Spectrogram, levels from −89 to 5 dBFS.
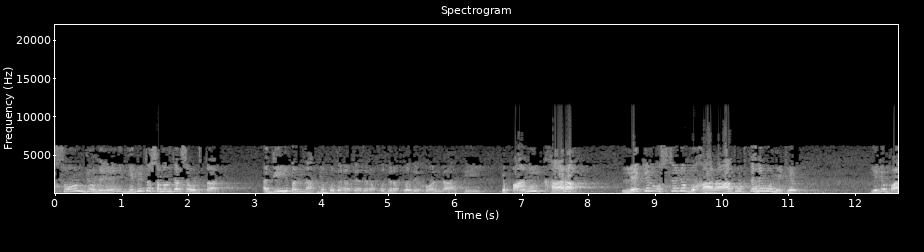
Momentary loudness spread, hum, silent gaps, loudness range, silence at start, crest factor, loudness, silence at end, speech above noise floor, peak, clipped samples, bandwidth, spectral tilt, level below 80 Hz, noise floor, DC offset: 15 LU; none; none; 6 LU; 0 s; 14 dB; -14 LUFS; 0 s; 26 dB; 0 dBFS; 0.1%; 8.8 kHz; -5.5 dB/octave; -34 dBFS; -39 dBFS; under 0.1%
